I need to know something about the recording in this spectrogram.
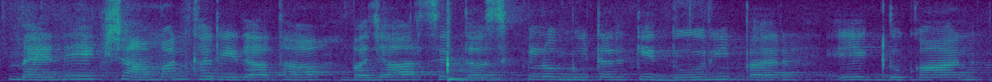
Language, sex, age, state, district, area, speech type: Hindi, female, 18-30, Madhya Pradesh, Hoshangabad, urban, spontaneous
